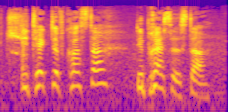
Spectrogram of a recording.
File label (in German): Polizistin; Jessica Jones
